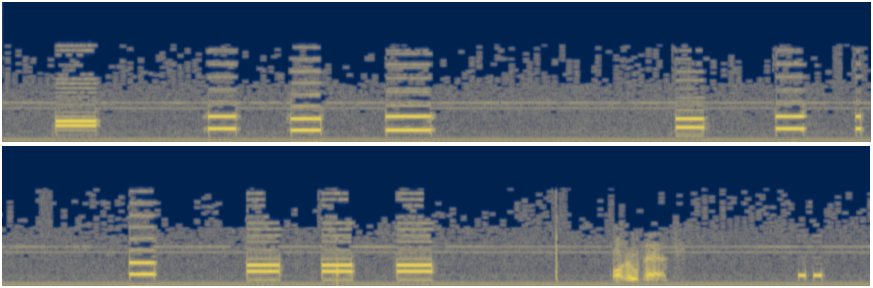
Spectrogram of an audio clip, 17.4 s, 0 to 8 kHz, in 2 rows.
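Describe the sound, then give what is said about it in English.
A string of about a dozen DTMF touch-tone beeps, keyed in short bursts with uneven pauses to access a radio autopatch, heard over a steady low radio hum with a brief garbled chirp near the end. “Kilo 7, Tango Echo Juliet to access Autopatch.”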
